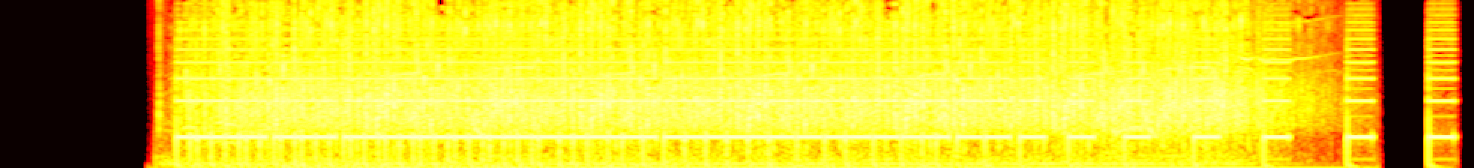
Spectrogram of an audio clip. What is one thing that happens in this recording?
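A game wheel spins with a rapid clattering rush of ticks.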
